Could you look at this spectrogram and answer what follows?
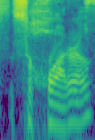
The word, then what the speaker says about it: saguaro: Like I said, a 6 foot tall saguaro cactus. Saguaro? – Saguaro. – Sounds delicious. – It's like saying curgeon. – Don't pronounce the G.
